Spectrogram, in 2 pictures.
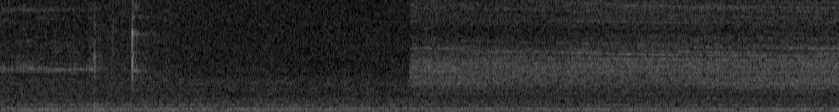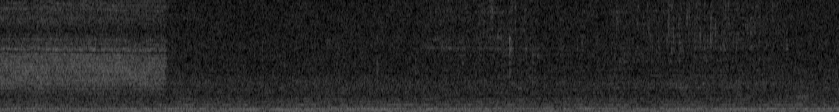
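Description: Blichmann BeerGun bottle filler hissing steadily for about three seconds as it is worked in the bottle, a few seconds in, over a steady low hum.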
